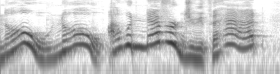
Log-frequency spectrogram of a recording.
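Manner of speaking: high, slow, stretched-out overacted denial; Mark Wahlberg. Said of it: "Like fucking Mark Wahlberg from The Happening".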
